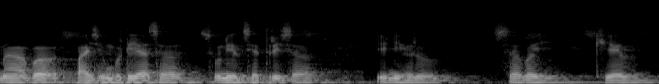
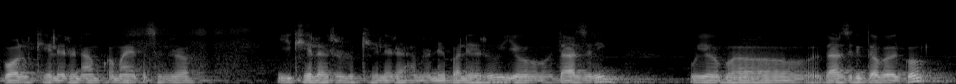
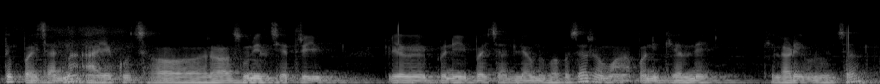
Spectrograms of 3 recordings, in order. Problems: continuous background conversations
